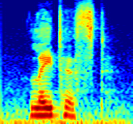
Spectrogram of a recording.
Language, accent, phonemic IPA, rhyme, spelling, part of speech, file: English, US, /ˈleɪ.tɪst/, -eɪtɪst, latest, adjective / adverb / noun, En-us-latest.ogg
- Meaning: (adjective) 1. superlative form of late: most late 2. Last, final 3. Most recent; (adverb) At the latest; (noun) The most recent thing, particularly information or news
